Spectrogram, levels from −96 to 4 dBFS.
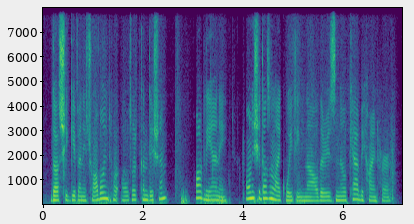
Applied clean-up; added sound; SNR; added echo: neural mask model RNNoise.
